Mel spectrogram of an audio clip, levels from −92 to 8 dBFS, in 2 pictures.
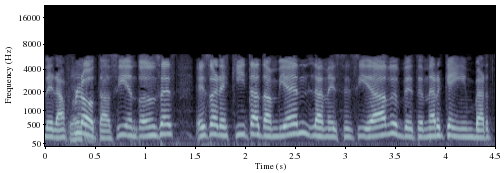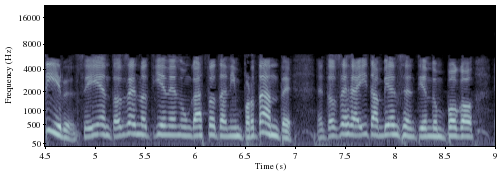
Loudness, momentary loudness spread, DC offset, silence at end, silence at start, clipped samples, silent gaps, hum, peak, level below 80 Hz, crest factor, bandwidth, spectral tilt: -22 LUFS; 4 LU; under 0.1%; 0.1 s; 0 s; under 0.1%; none; none; -8 dBFS; -52 dBFS; 14 dB; 6.4 kHz; -5.5 dB/octave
